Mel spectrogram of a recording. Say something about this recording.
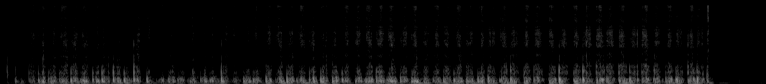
This is the sound of scratching a paper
